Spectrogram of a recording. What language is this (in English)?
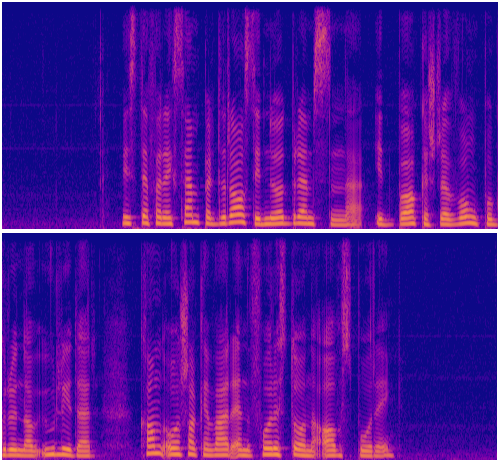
Norwegian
